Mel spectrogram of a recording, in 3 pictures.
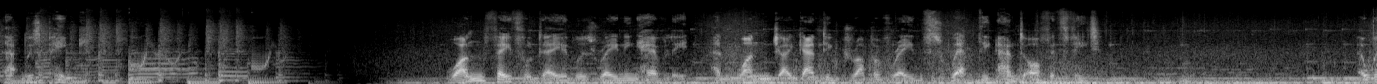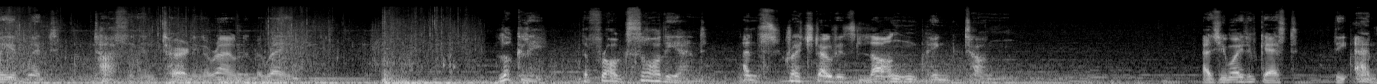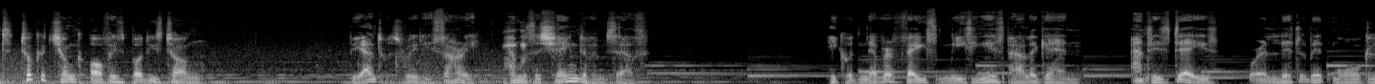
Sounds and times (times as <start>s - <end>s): Speech: 0.0s - 1.0s, 4.5s - 11.1s, 13.6s - 16.8s, 18.8s - 23.9s, 25.8s - 29.6s, 31.0s - 34.1s, 35.8s - 41.2s
Music: 0.0s - 41.2s.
